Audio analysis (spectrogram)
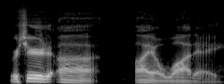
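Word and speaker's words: Richard Ayoade: Richard Iowade is how you say his name, Oh, is yeah, a yeah, yeah.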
